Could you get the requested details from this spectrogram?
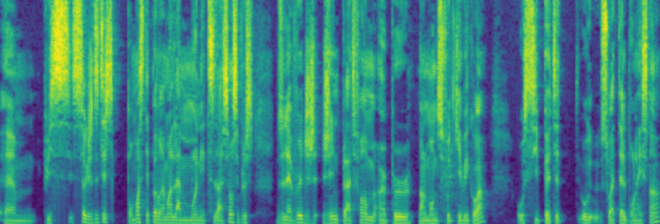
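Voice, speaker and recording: A man in a plain, everyday voice speaks at a fairly low pitch and a moderate pace with fairly even intonation, in a very clean recording with a silent background. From Quebec, North Shore of Montreal. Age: 20s. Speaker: university football player. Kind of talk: podcast interview.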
